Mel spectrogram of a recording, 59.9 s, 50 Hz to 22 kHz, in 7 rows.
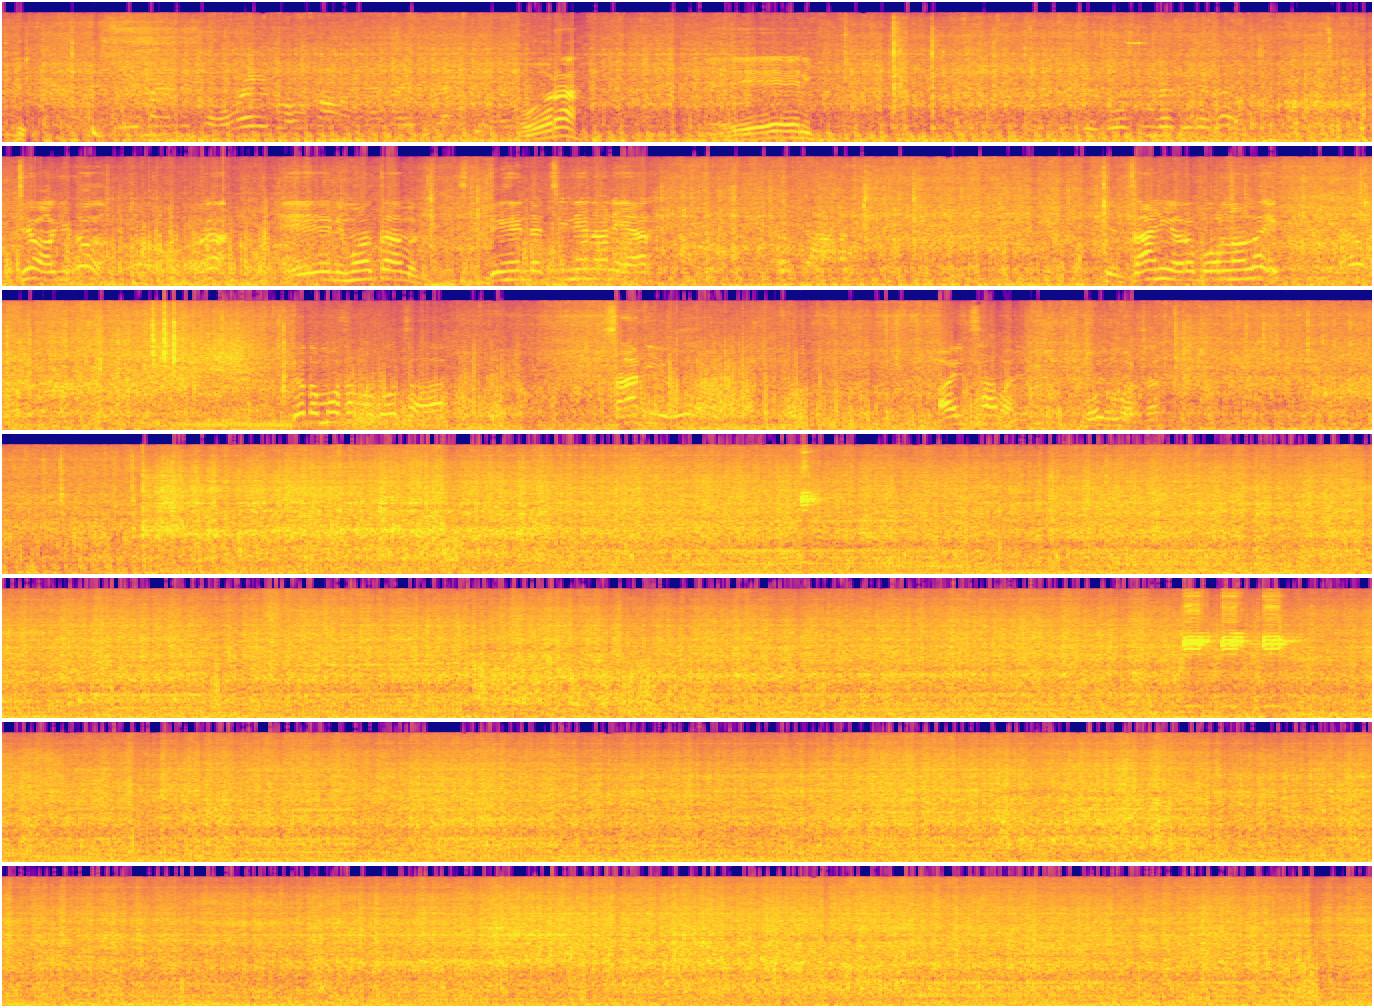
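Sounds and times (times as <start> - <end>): motorcycle engine rumbling: 0.0 - 59.9
wind: 0.0 - 59.9
motorcycle horn toots: 30.6 - 31.1, 41.5 - 42.5.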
